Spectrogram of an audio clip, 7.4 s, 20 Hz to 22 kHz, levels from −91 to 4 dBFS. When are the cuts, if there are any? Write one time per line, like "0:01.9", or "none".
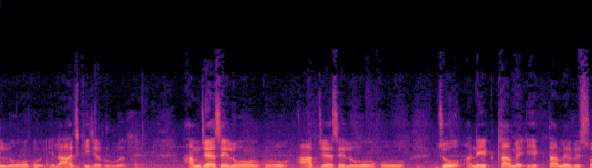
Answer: none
